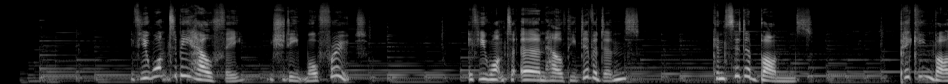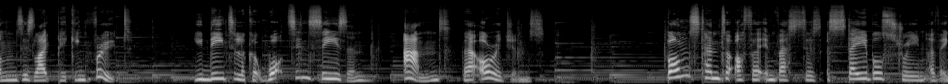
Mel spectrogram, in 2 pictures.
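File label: Corporate voiceover; Schroeders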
